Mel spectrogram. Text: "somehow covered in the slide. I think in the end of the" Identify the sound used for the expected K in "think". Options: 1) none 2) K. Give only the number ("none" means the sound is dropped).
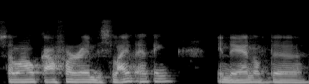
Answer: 1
